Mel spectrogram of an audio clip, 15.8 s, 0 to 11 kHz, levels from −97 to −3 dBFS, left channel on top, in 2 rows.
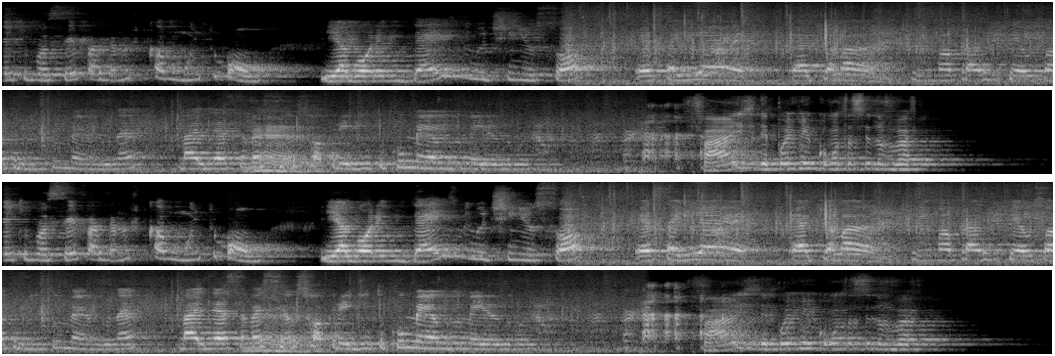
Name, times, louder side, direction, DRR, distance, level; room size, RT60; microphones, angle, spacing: voice 1, 0.0-2.0 2.4-4.4 4.7-5.6 5.9-8.9 9.2-11.9 12.5-13.0, right 3 dB, 50° right, 6 dB, 3.6 m, -30 dB
sound 1, 4.2-12.7, right 2 dB, 10° right, 3.1 m, -43 dB
voice 2, 9.7-10.2 13.1-14.7, left 2 dB, 50° left, 9 dB, 5.0 m, -33 dB
25.0 x 23.5 x 9.1 m, 0.86 s
head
